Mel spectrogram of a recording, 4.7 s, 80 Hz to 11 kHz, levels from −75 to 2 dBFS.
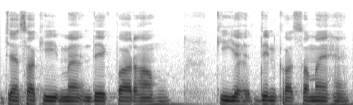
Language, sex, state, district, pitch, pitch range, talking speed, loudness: Hindi, male, Delhi, New Delhi, 110 Hz, 105-110 Hz, 165 wpm, -15 LUFS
